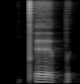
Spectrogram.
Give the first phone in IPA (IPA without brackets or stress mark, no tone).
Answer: pʼ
